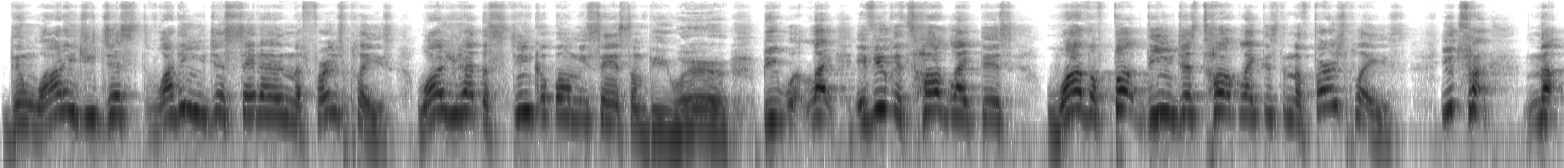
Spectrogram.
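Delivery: high, indignant rant; annoyed yelling at the ghost; exasperated. Acted. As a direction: demand answers, fed up.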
